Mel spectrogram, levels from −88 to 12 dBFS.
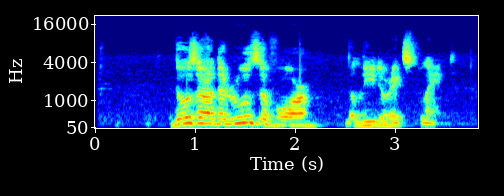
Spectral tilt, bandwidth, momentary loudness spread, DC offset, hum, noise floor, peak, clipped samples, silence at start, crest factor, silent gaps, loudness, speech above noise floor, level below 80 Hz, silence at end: -5 dB/octave; 11 kHz; 14 LU; under 0.1%; none; -56 dBFS; 0 dBFS; under 0.1%; 0.75 s; 16 dB; none; -14 LUFS; 42 dB; -56 dBFS; 0.4 s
